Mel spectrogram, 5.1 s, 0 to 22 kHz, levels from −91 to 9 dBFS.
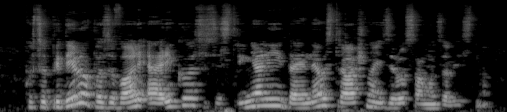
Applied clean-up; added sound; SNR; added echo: classical method Wiener filter.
